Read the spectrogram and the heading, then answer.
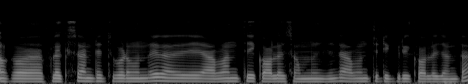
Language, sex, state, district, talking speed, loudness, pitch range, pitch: Telugu, male, Andhra Pradesh, Visakhapatnam, 165 wpm, -36 LUFS, 135-145 Hz, 140 Hz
